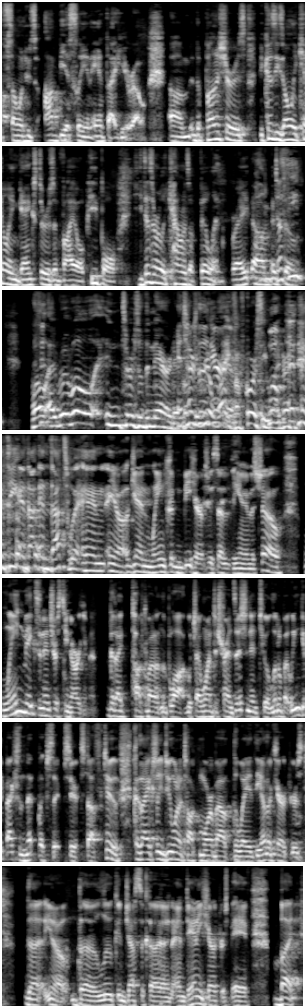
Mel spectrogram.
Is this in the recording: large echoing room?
no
